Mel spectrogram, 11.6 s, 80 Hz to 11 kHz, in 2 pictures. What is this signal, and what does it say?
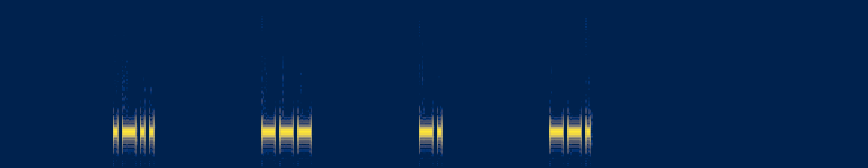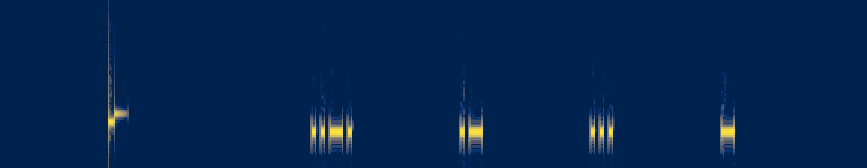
Morse code, heard as a keyed tone, about 40 wpm, spaced as for 11 wpm, 690 Hz. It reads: LONG FAST
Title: 8x Character Spacing - Top 500 Words - 40wpm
